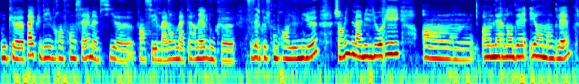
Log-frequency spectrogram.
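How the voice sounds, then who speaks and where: Speaking at a moderate pace, a woman has a dark, mellow tone, a medium pitch and fairly even intonation. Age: young. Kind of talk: casual vlog about books. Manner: hesitant, many fillers.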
